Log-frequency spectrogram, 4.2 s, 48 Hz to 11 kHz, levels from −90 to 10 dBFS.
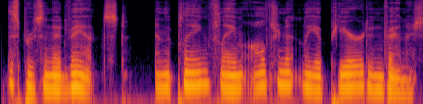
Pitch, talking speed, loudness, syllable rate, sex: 110 Hz, 155 wpm, -18 LUFS, 6.1 syllables/s, male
